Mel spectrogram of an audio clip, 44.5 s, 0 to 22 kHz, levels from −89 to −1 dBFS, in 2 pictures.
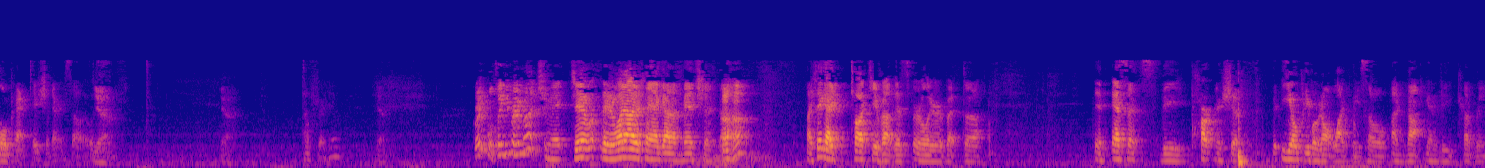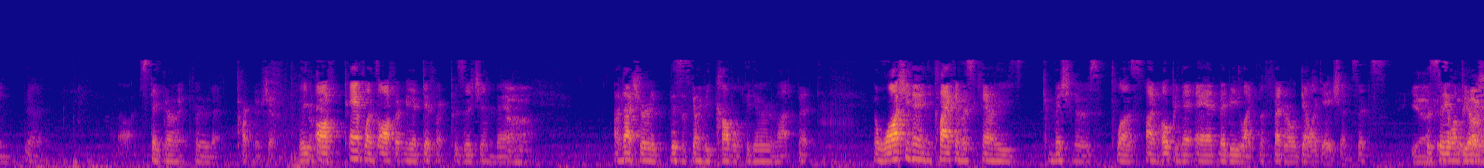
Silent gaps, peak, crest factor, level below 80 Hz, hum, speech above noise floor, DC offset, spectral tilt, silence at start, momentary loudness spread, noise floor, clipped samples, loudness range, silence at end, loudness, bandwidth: none; -8 dBFS; 26 dB; -58 dBFS; none; 29 dB; under 0.1%; -3 dB/octave; 0 s; 23 LU; -62 dBFS; under 0.1%; 20 LU; 0 s; -32 LUFS; 6 kHz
